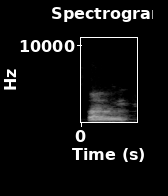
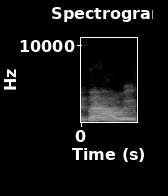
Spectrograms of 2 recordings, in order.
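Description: First: Bowie said as BOH-ee; corrected Bowie, with an "oh" vowel; standard pronunciation. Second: Bowie said as BOW-ee, like "bough"; Cockney Bowie, with an "ow" vowel; Cockney pronunciation. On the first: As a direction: rhyme the first syllable of Bowie with "go". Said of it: "and it is [name]". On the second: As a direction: rhyme the first syllable of Bowie with "cow". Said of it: "It's very Cockney". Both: Shown as a demonstration.

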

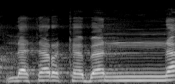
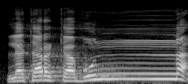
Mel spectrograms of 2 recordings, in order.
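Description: First: لتركبن very slow, with بَ and a long doubled ن; the alternative reading of لتركبن, chanted slowly; slow recitation. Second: لتركبن higher and very slow, with بُ and a long doubled ن; slow recitation. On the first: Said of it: "وفي قراءة أخرى". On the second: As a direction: chant لتركبن slowly and lean on the ن. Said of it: "هذه قراءتنا". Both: Shown as a demonstration.

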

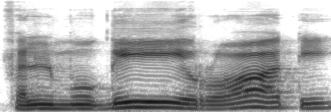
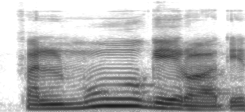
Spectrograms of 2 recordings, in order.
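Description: First: Slow মুগিরাতি, short মু and long held গি; correct elongation. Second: মুগিরাতি with long মু, quick short গি; wrong elongation. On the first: Teacher answering how to read it properly, correct elongation. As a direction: keep মু brief, draw out গি and রা in মুগিরাতি. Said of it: "তো সঠিক পড়া কি হবে?". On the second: Teacher demonstrating how students misread it, wrong elongation. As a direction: stretch মু, clip গি short in মুগিরাতি. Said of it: "তাহলে সেটা হবে ভুল আমাদের". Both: Shown as a demonstration.

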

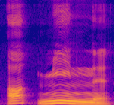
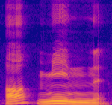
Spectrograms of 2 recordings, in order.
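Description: No difference in how they are said.

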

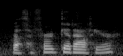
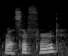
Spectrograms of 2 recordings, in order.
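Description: First: Troll calling out, impatient; troll barking a command at the cave; nasal troll voice, commanding. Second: Rising call in a troll voice; lightly voiced troll calling a name; nasal troll voice. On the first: Acted. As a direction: order him out as a grumpy troll. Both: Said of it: "in his distinct nasal troll voice".

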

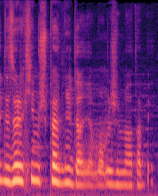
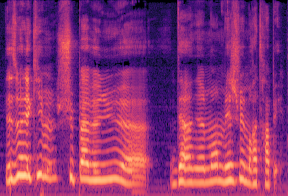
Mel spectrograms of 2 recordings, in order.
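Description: First: Said in the usual way. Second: Acted apology. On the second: Player apologising to Kim for not coming lately, apologetic.

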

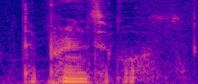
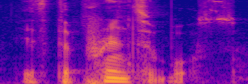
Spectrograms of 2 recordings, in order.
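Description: First: Whisper. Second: Said in the usual way. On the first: Shown as a demonstration.

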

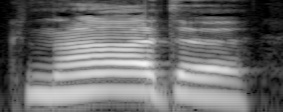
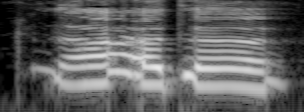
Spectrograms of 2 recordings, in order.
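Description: First: Loud plea for mercy; crying for mercy. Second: High, loud rising cry for mercy; desperate plea. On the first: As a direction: beg loudly, throwing themselves down. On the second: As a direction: wail it in terror. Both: Acted. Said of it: "Sie stürzten nieder und riefen".

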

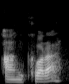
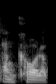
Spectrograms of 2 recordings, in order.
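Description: First: "ancora" stressed on AN, "ÀNcora"; stress on first syllable. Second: "ancora" stressed on CO, "anCOra"; stress on second syllable. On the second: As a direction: lean on the middle syllable of "ancora". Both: Shown as a demonstration. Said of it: "use the stress to avoid confusion".

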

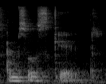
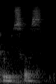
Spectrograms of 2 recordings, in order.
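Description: First: Said in the usual way. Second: Much softer, almost under her breath; hushed nervous repeat. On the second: Real, not acted. Vlogger repeating her fear to viewers, hushed. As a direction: let it drop away to nothing. Nervous before opening mask.

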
